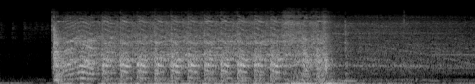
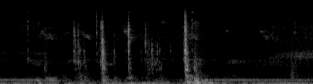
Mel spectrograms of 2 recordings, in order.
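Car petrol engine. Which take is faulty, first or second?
first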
